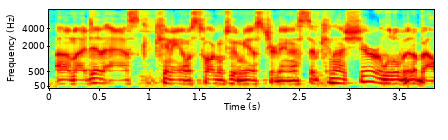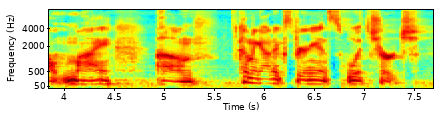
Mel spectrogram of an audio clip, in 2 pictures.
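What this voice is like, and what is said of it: Voice lower in register than usual. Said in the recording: “my voice is a little lower in register than what I'm used to”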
